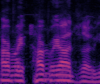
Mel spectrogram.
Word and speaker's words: harpazo: the harpazo, the pulling away. Is that correct? Is that harpazo? Yes, the snatching.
